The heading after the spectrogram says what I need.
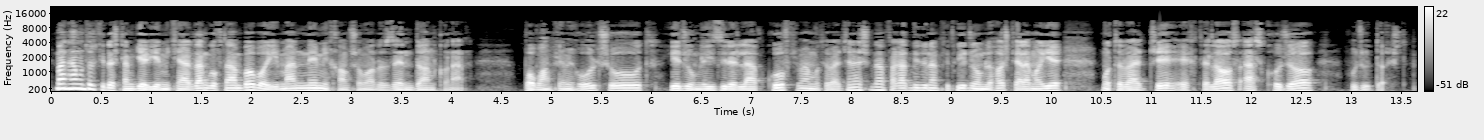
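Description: Man reading a story on radio, low voice. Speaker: radio presenter. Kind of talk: reading a humorous story aloud.

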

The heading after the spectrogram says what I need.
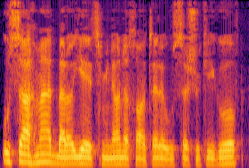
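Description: A man narrating a scripted radio story in an even, measured way. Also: on the low side.

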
